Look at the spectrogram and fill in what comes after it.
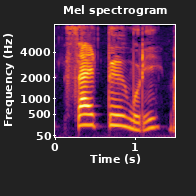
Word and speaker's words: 쌀뜨물: 흔히 쌀을 씻고 난 뿌연 물을 쌀뜨물로 발음하는 일이 많죠. 하지만 이것은 쌀뜨물로 쓰고요. 발음도 니은 받침이 없는 쌀뜨물이 맞습니다.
